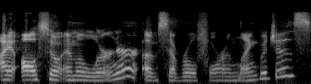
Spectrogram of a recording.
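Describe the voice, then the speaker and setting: Bright and sharp in tone, this voice has a Western American accent, lively intonation and a moderate pace, recorded dry and close with no echo. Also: woman. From Colorado, US West. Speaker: lexicographer, keynote speaker. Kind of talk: keynote lecture. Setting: conference keynote.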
